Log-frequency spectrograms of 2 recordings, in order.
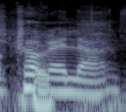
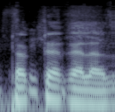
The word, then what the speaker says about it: Doctorella: Sandra und Kerstin Greta äh, spielen einmal in der Band Doctorella. Ist das richtig ausgesprochen? – Ja. Oder heißt es Dr. Ella? Das habe ich mich nee, nämlich Doctorella. Doctorella, so wie Barbarella quasi.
